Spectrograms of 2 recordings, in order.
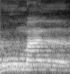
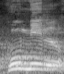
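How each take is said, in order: First: The m is followed by an a vowel. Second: The m is followed by an i vowel. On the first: "Nggak boleh humal" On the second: "atau humil"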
